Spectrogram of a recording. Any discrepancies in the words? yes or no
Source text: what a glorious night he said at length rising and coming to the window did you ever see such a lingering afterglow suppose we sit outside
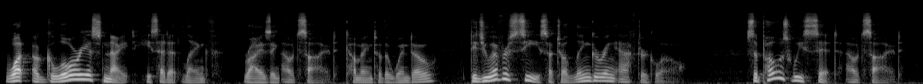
yes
